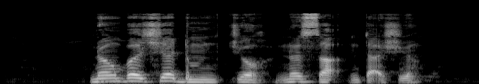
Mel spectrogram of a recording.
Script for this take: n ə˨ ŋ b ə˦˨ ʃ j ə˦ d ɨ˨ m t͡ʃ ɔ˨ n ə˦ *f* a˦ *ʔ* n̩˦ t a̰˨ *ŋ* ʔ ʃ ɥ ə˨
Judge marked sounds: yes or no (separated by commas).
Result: no, yes, no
